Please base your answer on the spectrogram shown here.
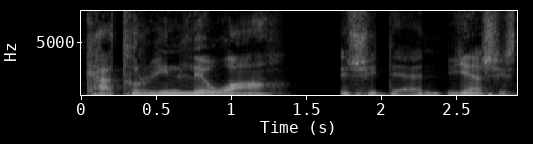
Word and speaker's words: Catherine Leroy: Her name was it's pronounced Catherine Leroy.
